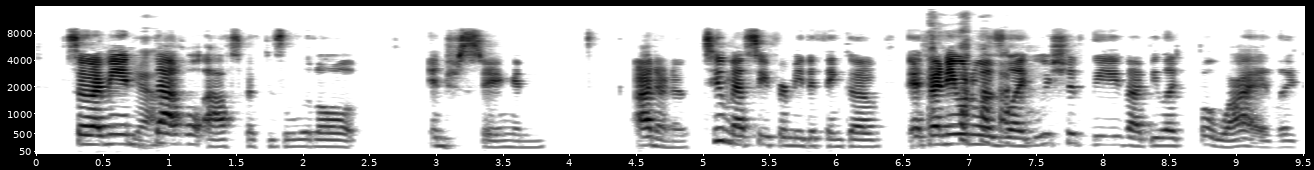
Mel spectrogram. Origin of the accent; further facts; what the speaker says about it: Canada; growing up in Canada, we kind of have like a unique perspective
